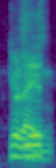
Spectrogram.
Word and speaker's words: Ghislaine: I believe what his name is pronounced. Ghislaine Maxwell.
